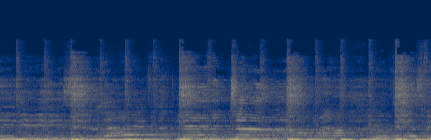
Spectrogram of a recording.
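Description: Live pop band playing, with a female lead vocal singing a melody over a steady drum beat, bass and synthesizer.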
